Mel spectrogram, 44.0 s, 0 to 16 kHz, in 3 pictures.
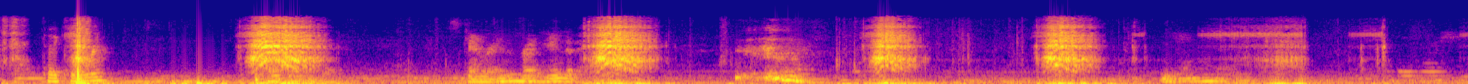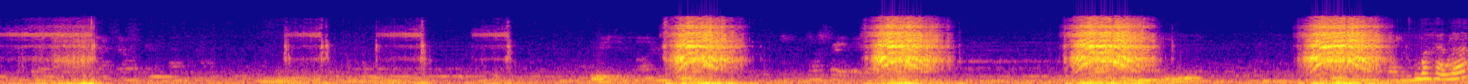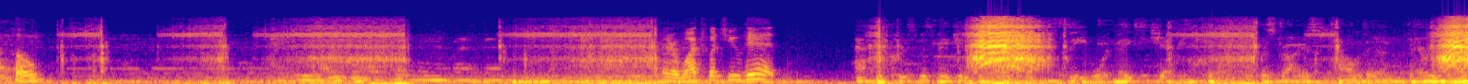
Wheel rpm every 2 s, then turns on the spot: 0, 10, 0, 10, 0, 10, 0, 0, 0, 0, 10, 20, 20, 20, 10, 0, 10, 20, 0, 20, 0, 10.
32-36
